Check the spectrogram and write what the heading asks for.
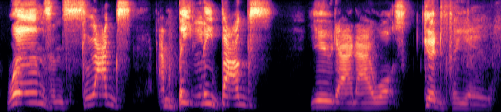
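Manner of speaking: high, slow, loud gloating chant; grandma taunting George; gleeful grandma. A narrator's reading. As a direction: savour each word.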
